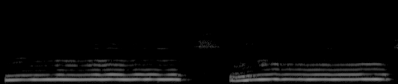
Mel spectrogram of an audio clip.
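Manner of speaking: long steady engine mm drone; airplane hum. Shown as a demonstration. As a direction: hold an even mm like a jet engine. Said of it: "it sounds like".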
